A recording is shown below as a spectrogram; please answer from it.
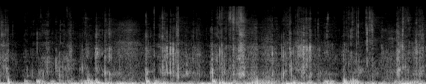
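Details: Lucky, a two-and-a-half-year-old male English Labrador Retriever, chews raw meat in a small room. Rhythmic crunchy chomps repeat about every half second with a deep, thudding low end.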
